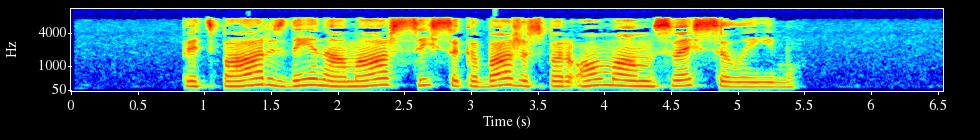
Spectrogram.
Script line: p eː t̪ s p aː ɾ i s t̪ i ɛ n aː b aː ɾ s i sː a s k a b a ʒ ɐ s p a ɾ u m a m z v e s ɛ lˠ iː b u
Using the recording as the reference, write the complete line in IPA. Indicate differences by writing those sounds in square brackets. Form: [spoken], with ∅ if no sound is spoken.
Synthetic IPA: p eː t̪ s p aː ɾ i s [d̪] i ɛ n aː [m] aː ɾ s i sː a [∅] k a b a ʒ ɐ s p a ɾ [ɔ] m a m [s] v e s ɛ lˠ iː b u

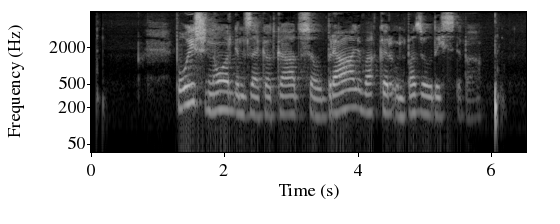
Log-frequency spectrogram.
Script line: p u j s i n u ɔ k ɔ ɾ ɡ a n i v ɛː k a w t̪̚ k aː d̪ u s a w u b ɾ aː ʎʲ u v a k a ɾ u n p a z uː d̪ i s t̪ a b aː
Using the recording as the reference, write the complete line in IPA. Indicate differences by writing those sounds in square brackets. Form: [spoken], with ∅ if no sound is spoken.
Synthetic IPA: p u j [ʃ] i n u ɔ [∅] ɔ ɾ ɡ a n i [z] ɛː k a w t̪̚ k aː d̪ u s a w u b ɾ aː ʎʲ u v a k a ɾ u n p a z uː d̪ i s t̪ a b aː

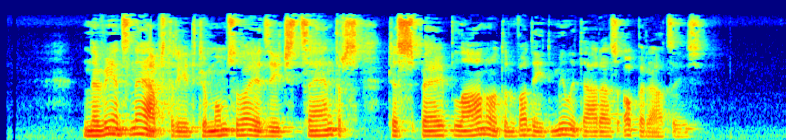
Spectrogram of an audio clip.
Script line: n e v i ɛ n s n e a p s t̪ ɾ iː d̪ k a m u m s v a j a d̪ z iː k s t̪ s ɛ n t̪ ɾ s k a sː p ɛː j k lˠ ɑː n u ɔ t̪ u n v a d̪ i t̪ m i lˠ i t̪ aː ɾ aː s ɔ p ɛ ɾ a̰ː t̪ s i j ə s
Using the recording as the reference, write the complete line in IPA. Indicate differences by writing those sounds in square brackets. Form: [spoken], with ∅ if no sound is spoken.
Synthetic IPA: n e v i ɛ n s n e a p s t̪ ɾ iː d̪ k a m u m s v a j a d̪ z iː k s t̪ s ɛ n t̪ ɾ s k a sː p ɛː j [p] lˠ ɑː n u ɔ t̪ u n v a d̪ [iː] t̪ m i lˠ i t̪ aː ɾ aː s ɔ p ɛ ɾ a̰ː t̪ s i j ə s

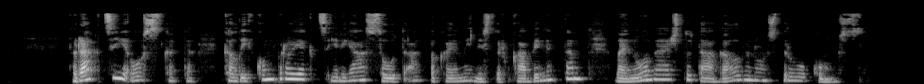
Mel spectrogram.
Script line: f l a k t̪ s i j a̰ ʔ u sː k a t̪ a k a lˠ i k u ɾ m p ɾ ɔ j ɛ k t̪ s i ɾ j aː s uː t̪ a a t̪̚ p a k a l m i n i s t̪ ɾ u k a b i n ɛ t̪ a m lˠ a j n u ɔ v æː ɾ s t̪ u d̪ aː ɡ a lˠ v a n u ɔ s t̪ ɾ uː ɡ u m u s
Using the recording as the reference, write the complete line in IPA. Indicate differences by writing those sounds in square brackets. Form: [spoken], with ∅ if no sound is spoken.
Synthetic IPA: f [ɾ] a k t̪ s i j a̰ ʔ u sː k a t̪ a k a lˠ i k u [∅] m p ɾ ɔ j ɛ k t̪ s i ɾ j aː s uː t̪ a a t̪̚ p a k a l m i n i s t̪ ɾ u k a b i n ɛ t̪ a m lˠ a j n u ɔ v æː ɾ s t̪ u [t̪] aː ɡ a lˠ v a n u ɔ s t̪ ɾ uː [k] u m u s

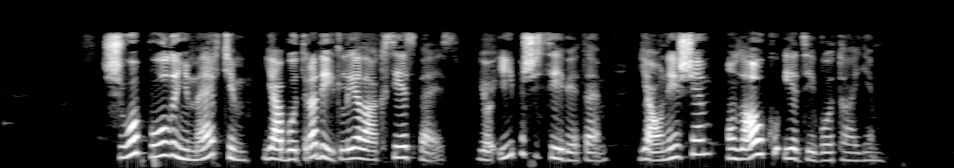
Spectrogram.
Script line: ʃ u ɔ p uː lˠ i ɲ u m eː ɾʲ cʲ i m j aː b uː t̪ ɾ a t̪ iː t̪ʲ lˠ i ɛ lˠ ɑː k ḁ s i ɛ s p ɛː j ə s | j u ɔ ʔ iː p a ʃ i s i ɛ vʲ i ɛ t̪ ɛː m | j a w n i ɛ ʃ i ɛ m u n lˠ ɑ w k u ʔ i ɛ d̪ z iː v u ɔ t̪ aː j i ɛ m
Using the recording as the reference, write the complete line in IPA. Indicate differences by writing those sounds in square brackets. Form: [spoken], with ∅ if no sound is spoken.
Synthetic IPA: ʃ u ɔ p uː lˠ i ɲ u m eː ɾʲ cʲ i m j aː b uː t̪ ɾ a [d̪] iː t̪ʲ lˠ i ɛ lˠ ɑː k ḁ s i ɛ s p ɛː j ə s | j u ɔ ʔ iː p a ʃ i s i ɛ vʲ i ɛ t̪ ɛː m | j a w n i ɛ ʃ i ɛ m u n lˠ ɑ w k u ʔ i ɛ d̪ z iː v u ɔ t̪ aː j i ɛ m

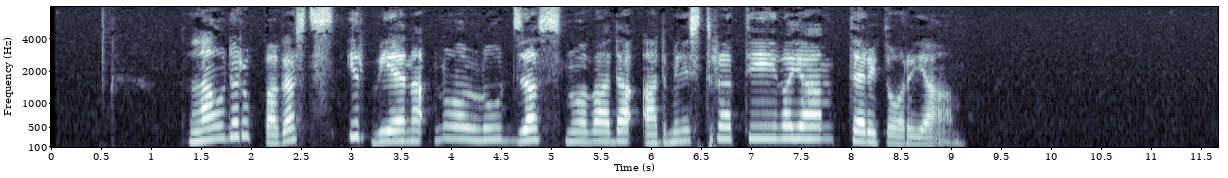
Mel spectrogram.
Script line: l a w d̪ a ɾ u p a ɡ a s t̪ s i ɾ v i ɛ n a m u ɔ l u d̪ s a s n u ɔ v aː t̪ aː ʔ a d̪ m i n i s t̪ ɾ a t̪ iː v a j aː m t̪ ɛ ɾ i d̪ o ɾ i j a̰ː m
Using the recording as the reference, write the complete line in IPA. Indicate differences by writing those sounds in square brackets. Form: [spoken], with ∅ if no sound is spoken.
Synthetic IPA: l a w d̪ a ɾ u p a ɡ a s t̪ s i ɾ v i ɛ n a [n] u ɔ l u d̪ [z] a s n u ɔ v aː [d̪] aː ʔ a d̪ m i n i s t̪ ɾ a t̪ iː v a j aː m t̪ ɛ ɾ i [t̪] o ɾ i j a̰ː m

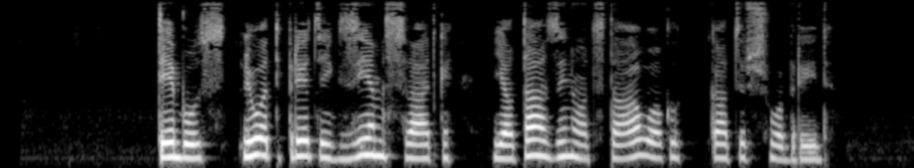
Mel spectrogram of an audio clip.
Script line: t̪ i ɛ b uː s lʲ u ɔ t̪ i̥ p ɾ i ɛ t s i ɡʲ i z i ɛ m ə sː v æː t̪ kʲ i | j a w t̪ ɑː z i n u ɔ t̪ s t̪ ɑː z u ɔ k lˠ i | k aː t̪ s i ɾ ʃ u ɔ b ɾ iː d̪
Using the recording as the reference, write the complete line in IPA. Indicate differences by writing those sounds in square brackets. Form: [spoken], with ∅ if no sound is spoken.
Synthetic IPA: t̪ i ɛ b uː s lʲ u ɔ t̪ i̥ p ɾ i ɛ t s [iː] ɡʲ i z i ɛ m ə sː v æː t̪ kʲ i | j a w t̪ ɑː z i n u ɔ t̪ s t̪ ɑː [v] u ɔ k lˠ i | k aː t̪ s i ɾ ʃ u ɔ b ɾ iː d̪

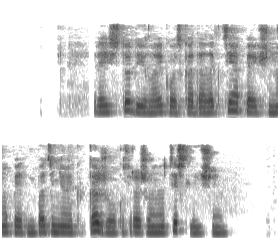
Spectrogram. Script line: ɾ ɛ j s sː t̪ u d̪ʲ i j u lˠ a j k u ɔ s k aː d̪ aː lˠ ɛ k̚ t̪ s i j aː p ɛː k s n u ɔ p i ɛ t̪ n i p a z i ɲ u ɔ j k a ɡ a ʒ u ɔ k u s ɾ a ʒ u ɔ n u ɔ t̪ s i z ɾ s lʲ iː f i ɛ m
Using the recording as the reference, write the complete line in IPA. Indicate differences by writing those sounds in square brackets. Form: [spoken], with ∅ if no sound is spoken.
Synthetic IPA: ɾ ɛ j s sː t̪ u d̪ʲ i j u lˠ a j k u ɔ s k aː d̪ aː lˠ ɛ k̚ t̪ s i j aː p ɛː k [ʃ] n u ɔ p i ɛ t̪ n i p a z i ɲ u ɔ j k a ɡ a ʒ u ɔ k u s ɾ a ʒ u ɔ n u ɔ t̪ s i [∅] ɾ s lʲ iː [ʃ] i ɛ m

